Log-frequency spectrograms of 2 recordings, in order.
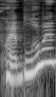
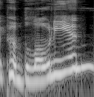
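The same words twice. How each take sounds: First: Puebloan said right, as pweb-LOH-an; offering the correct Puebloan; correct pronunciation. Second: Peblonian said as /pʰæbloʊ̃niən/, the wrong word; echoing the guide's Peblonian with disbelief; mispronunciation quoted. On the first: Player correcting the guide with the proper Puebloan. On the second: Player mocking the tour guide's Peblonian mispronunciation. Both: Shown as a demonstration. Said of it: "Did he just say Peblonian?".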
